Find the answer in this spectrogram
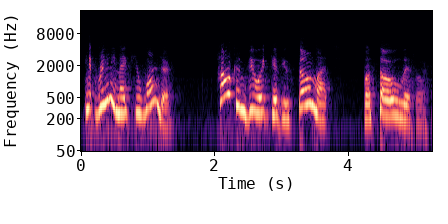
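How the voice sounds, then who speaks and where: Female spokeswoman, poised eager pitch, husky voice, lively tune, tinny 1950s TV broadcast audio. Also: a little slow. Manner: poised, eager product praise. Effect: 1950s TV broadcast sound. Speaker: commercial spokeswoman. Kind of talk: scripted live commercial pitch.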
